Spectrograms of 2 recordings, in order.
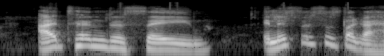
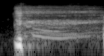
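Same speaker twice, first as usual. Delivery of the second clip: high breathy laugh. Real, not acted. Laughing at bumped head joke.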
